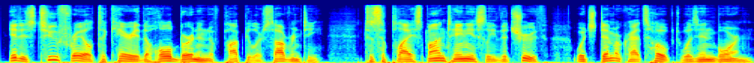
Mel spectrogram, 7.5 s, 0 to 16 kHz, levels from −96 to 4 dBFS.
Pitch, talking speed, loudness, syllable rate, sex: 110 Hz, 175 wpm, -16 LUFS, 5.7 syllables/s, male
